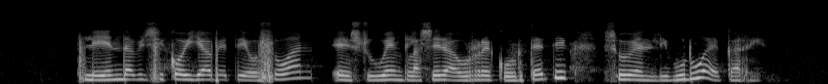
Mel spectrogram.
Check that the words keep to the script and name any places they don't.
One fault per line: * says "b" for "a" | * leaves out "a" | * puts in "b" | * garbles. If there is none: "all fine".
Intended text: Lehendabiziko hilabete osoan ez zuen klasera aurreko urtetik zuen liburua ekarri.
all fine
